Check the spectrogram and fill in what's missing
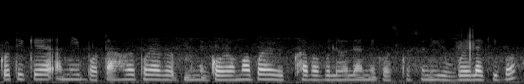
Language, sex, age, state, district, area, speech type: Assamese, female, 30-45, Assam, Morigaon, rural, spontaneous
